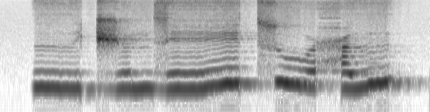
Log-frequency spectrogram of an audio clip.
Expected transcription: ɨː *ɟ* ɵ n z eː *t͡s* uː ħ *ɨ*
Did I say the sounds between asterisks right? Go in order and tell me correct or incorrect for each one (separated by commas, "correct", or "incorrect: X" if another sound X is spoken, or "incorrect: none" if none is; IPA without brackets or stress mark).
incorrect: d͡ʒ, correct, correct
